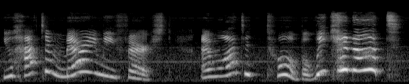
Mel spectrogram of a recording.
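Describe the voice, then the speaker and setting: Woman acting out a shrill, overwrought teenage girl heroine. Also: very animated, unhurried, fairly bright tone, full character voice. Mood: panicked, indignant. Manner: gushing, exclaiming, overwrought. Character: melodramatic lovesick pious teenage girl heroine. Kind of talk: mock-dramatic fan fiction reading.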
